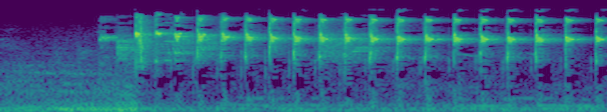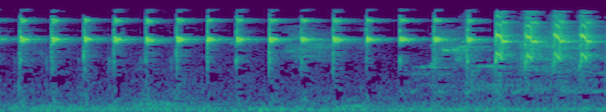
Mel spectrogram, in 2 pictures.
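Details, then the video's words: Dobelan song of a lovebird, described as konslet: after a faint low murmur, crisp high chirps begin and repeat quickly, about five a second, evenly spaced to the end. "Suara dobelan lovebird"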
